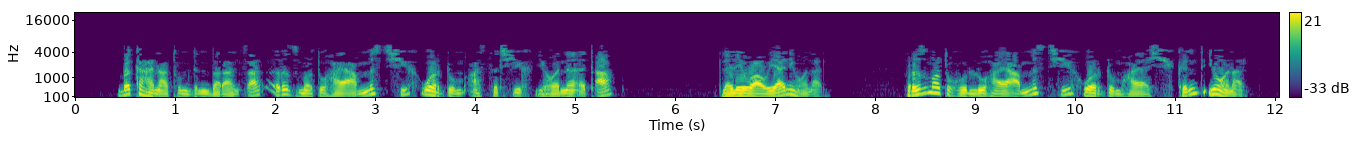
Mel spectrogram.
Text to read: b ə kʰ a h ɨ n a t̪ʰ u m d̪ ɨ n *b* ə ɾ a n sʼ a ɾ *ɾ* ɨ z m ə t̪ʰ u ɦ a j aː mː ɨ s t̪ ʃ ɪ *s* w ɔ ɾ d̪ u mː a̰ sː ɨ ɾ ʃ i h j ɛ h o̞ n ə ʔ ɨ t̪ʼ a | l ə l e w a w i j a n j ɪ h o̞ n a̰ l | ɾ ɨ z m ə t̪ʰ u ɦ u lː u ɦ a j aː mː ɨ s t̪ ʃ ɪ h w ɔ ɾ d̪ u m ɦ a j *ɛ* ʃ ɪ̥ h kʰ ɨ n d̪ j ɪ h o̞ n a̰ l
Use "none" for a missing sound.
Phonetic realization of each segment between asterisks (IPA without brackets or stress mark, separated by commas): b, ɾ, h, a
